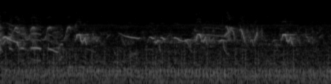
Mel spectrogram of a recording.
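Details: Indian pied myna, Gracupica contra, giving dense overlapping chirps and liquid whistled notes, quick rising and falling slurs tumbling together like several birds calling at once, with a steady low hum beneath.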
